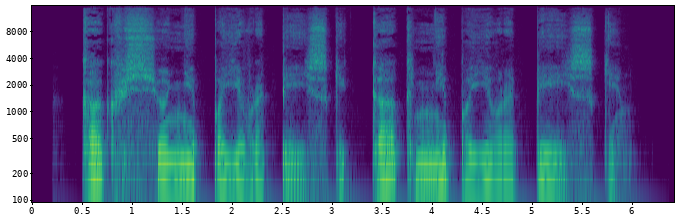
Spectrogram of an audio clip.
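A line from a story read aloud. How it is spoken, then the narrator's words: Whispered. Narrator (Russian): профессор прошептал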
